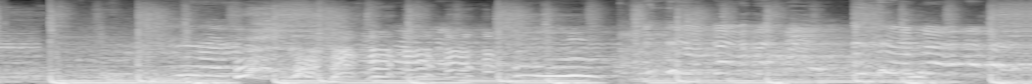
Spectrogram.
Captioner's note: laughing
